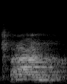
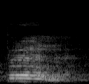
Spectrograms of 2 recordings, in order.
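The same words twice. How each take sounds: First: The first vowel is an open, non-nasal A. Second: The first vowel is a nasalized A. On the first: The speaker calls it right. "a pronúncia correta do, do a vogal A é sempre com o A aberto" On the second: The speaker calls it wrong. "porque no sânscrito não existe o A nasalizado dessa forma"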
